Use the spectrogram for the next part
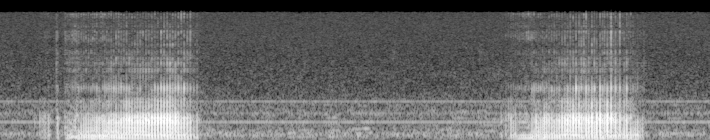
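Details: Four-year-old Boston terrier snoring while asleep, keeping owners awake: two loud, buzzing, drawn-out snores about three seconds apart.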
